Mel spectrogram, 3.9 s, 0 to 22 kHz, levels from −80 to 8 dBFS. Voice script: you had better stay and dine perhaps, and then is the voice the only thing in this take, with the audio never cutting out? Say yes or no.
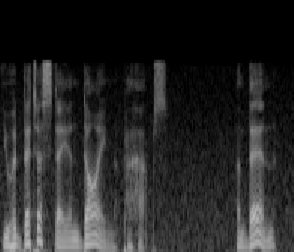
yes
